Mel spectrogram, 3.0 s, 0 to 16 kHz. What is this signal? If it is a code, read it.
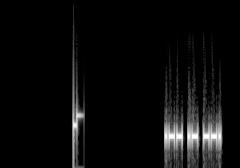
Morse code, heard as a keyed tone, about 53 wpm, 700 Hz. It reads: WAG
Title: USA Call Sign Postfixes - 3 Letters 50wpm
